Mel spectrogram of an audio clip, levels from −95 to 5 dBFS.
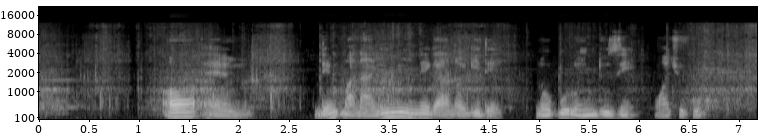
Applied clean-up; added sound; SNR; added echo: none; Engine; 15 dB; none.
